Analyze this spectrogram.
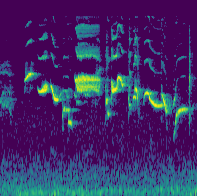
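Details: Oriental magpie-robin of the poci type, caged in Magelang, Central Java, competition-ready and singing coarse-fill song: strong bright whistles sliding up and down, interspersed with harsh buzzy blocks, delivered in quick succession.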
